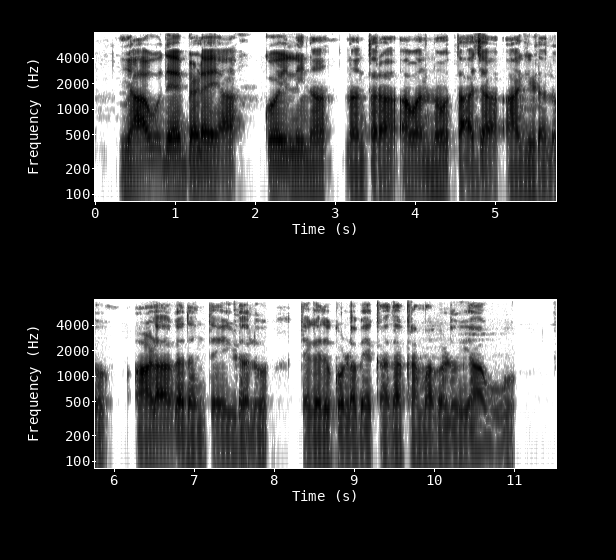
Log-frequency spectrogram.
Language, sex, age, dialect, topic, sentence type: Kannada, male, 18-24, Coastal/Dakshin, agriculture, question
